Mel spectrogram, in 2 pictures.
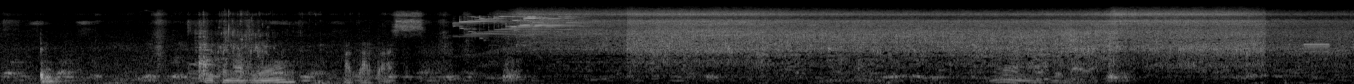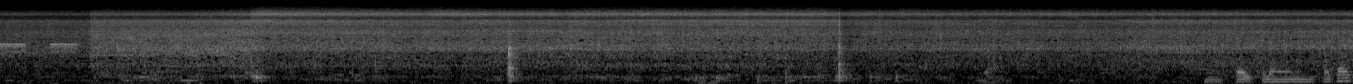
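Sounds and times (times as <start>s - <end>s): potatoes frying in oil: 5.6s - 27.0s
short beeps: 13.0s - 14.3s.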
